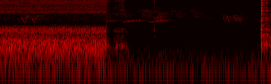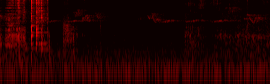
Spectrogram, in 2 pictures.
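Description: Small backpacking stove burning with a steady hiss that cuts off suddenly about one and a half seconds in as it is shut off. Birds then chirp, and a metal pot lid clinks a few times about four seconds in as it is lifted. Near the end there is a faint sound of hot water being poured from the pot.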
